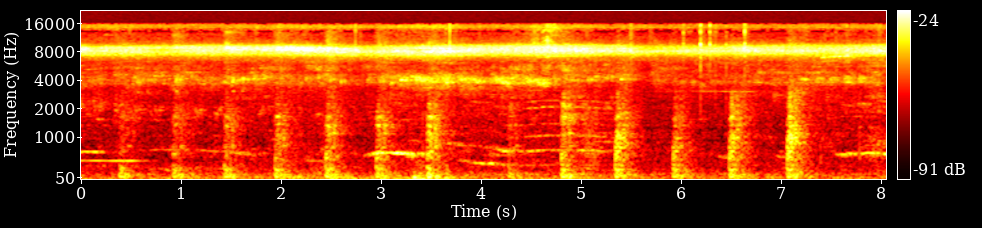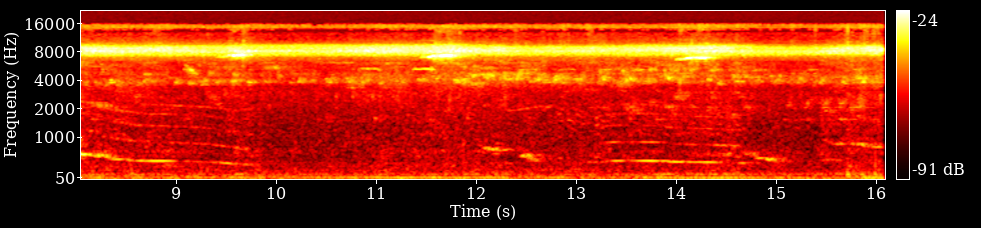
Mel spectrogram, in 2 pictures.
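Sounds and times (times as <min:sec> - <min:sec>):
soft irregular taps: 0:00.4 - 0:07.4.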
